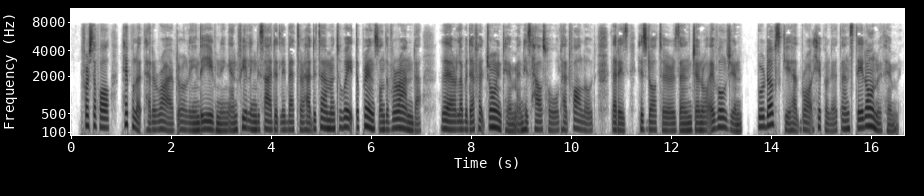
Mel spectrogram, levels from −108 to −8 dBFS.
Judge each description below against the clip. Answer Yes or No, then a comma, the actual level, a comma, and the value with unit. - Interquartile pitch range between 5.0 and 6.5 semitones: No, average, 3.7 semitones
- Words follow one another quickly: No, average, 175 wpm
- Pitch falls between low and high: Yes, medium, 150 Hz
